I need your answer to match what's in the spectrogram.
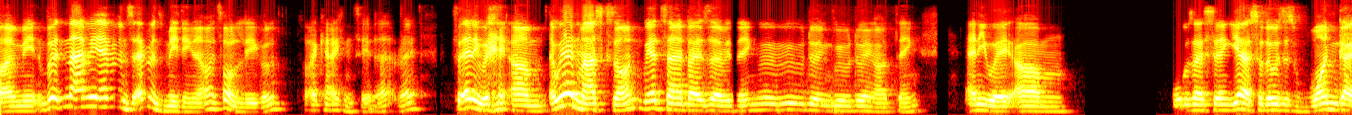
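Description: A young man chatting casually on a podcast, rambling with lots of fillers and frequent swearing. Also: medium pitch. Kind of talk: casual chat. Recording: dull lo-fi audio.

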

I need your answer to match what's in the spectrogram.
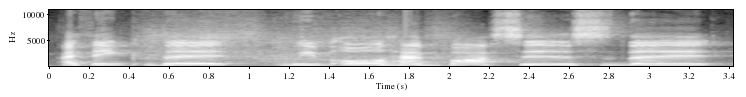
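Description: A woman's voice: mid-range voice, slow pace, noisy background. A woman co-hosting a podcast, casually telling baseball history stories with dry asides. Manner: anecdotal storyteller, dry asides. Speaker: podcast co-host.

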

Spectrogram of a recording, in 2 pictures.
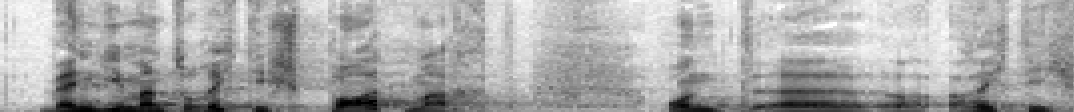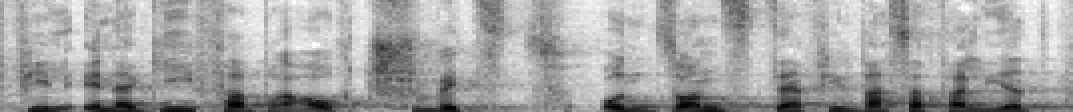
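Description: A German pastor preaching in a conversational way, explaining a Bible verse with everyday examples. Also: male voice, a little high. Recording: long hall reverb.

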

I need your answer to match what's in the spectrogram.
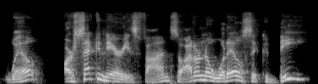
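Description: A man playing an ignorant, blustering small-town male football coach in a comedy sketch, gruff with sudden high-pitched outbursts. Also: very animated, brisk, a bit bright, full character voice.

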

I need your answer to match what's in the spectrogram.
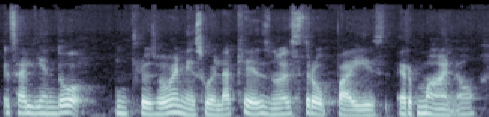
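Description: A woman with a Colombian accent talks on a podcast in an earnest, reflective way. She slows down to weigh her words. Her voice sits a little low. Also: a little mellow. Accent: Colombian Spanish. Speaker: podcast co-host. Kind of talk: casual podcast chat.

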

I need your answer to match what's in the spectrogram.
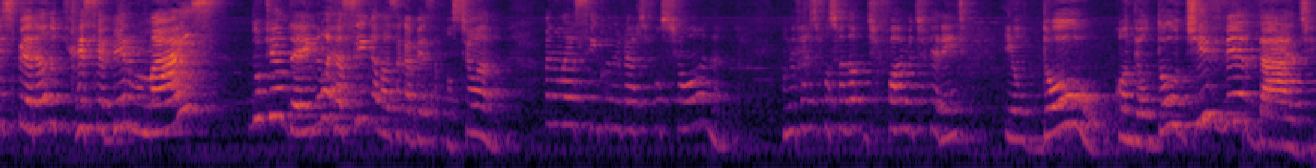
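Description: A Brazilian woman in her forties, hosting a reflective spiritual talk and often calling her listeners "gente". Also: high-pitched. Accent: Brazilian Portuguese. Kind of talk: live-streamed motivational talk. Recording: very echoey room, faint hiss.

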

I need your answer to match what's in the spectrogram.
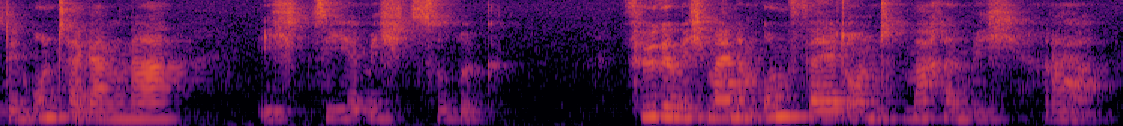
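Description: A woman, an author and host, reads her own book aloud as a rhythmic rhyming recital that moves between soft and loud passages. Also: mid-range voice. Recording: echoey room.

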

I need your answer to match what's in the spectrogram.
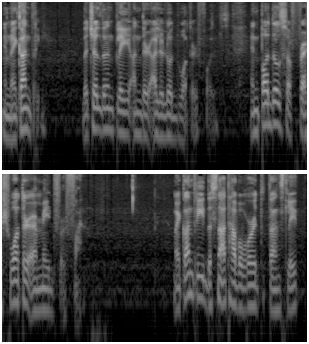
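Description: A man from the Philippines with a Filipino accent and a lowish voice speaks at a moderate pace on a podcast. A spoken word poet, he moves between English and Filipino while chatting casually and reading his poetry.

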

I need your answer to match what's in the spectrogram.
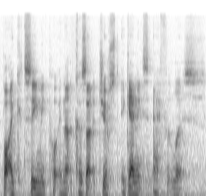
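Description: A man's voice: medium pitch, steady tone, quick pace, fairly bright tone, a little hiss or hum. Chatty man, wine talk. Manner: chatty, restarts phrases, tells jokes. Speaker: guest, wine educator and comedian. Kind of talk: casual podcast chat. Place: studio near a busy street.

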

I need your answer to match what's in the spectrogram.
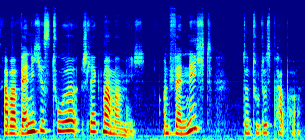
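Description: A woman narrating a childhood memoir in the first person, in a calm, measured way, her phrases often dropping soft at the end. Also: mid-range voice.

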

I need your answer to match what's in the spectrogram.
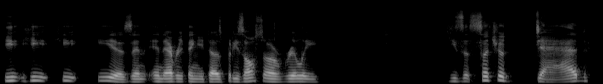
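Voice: medium pitch, moderate pace, darkish tone, no echo, clean studio sound. A podcast co-host in a casual movie chat, rambling and searching for words.

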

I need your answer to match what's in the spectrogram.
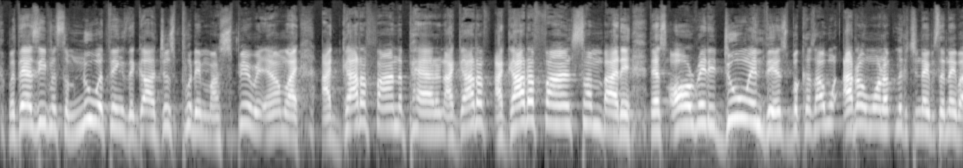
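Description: A pastor in his forties preaching a sermon, swinging from shouted exhortation to quiet, confiding talk, and repeating his phrases. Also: high voice. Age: 40s. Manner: repeats phrases and tells the congregation to address their neighbor.

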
